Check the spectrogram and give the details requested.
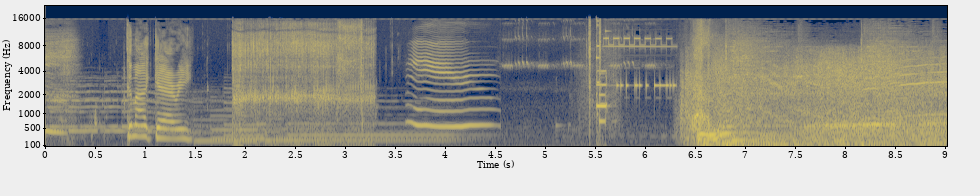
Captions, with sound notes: Goodnight, Gary. [snoring] [beeping]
